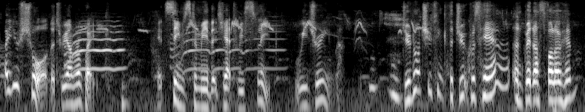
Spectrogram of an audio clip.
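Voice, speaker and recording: Man as lively, earnest young lover, birdsong behind. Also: high voice, moderate pace, muffled recording. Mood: dazed, wondering. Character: young Athenian lover, dreamy, bewildered and earnest. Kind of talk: Shakespearean radio play acting. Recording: clear birdsong and outdoor ambience noise.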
